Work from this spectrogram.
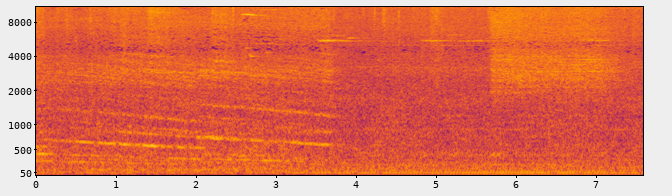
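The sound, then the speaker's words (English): A train arriving at a platform with a steady loud rumble of wheels on rails and thin squealing tones that fade as it rolls in. “Train now arriving on platform 2.”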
